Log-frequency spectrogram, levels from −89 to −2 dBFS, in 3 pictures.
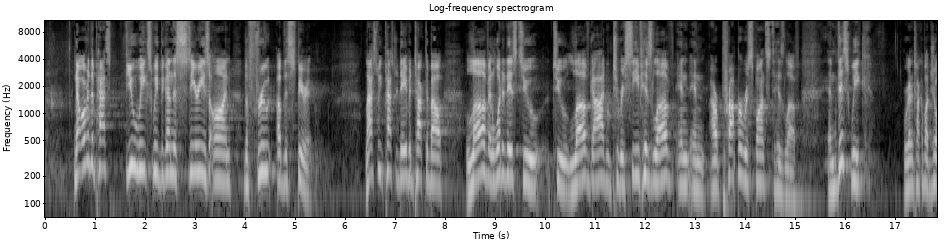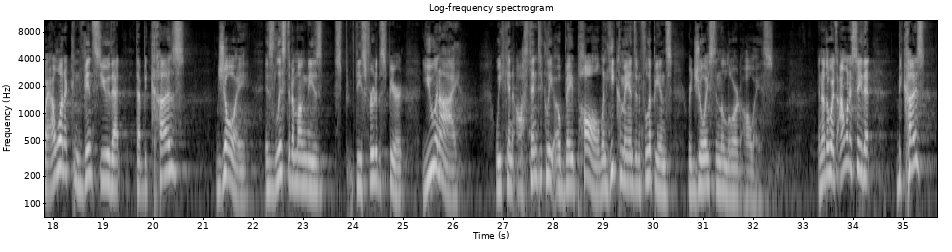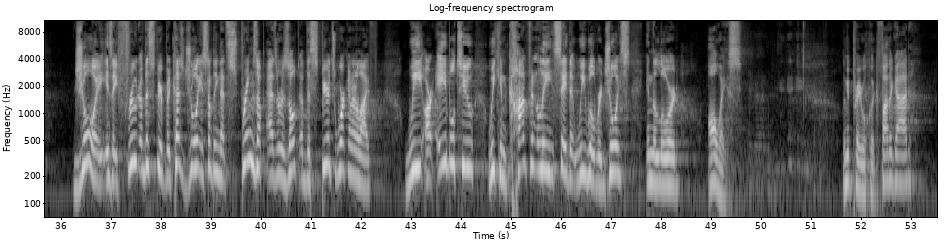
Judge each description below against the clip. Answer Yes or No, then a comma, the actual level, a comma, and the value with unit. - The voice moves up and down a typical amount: No, wide, 6.4 semitones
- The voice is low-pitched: No, medium, 175 Hz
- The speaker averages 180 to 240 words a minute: No, average, 160 wpm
